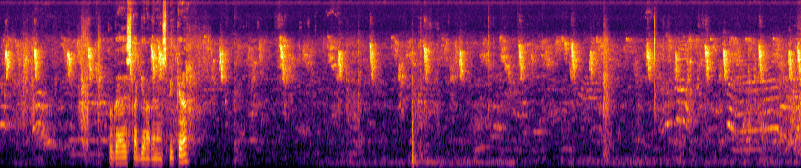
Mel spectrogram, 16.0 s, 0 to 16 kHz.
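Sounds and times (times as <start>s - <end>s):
small bird chirping: 0.0s - 16.0s.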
